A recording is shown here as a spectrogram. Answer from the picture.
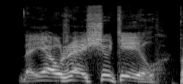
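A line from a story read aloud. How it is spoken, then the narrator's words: Groaning parrot. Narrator (Russian): простонал попугай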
